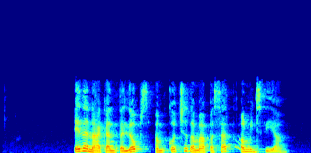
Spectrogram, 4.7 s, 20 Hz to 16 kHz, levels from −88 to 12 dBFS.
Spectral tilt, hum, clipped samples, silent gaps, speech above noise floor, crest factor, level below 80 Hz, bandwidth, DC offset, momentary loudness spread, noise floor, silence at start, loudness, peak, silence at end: -6 dB/octave; none; under 0.1%; none; 57 dB; 18 dB; -58 dBFS; 7.8 kHz; under 0.1%; 9 LU; -74 dBFS; 1.1 s; -18 LUFS; -2 dBFS; 0.35 s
